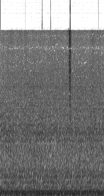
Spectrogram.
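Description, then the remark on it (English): A car drives steadily through the rain on the way back home, its heavy low engine rumble under a constant wash of hiss, with one brief sharp high tick partway through. No one speaks. “And now I'm driving through the rain on my way back home.”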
